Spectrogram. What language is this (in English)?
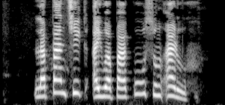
Ambo-Pasco Quechua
